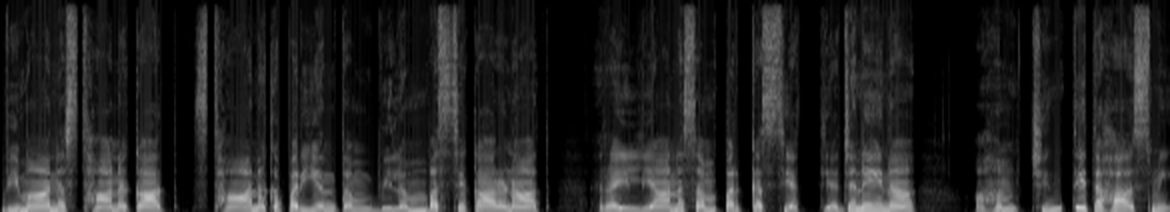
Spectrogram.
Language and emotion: Sanskrit, fearful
